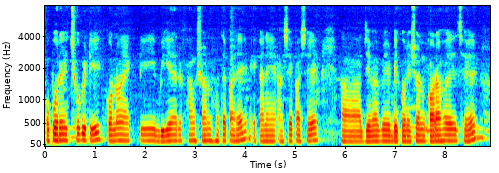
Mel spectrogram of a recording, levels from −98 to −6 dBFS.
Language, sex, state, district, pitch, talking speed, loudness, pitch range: Bengali, male, Tripura, West Tripura, 125 Hz, 100 wpm, -20 LUFS, 115-130 Hz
